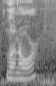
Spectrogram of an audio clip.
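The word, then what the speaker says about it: Lenoir: Lenore. Lenore? Mm-hmm. Like in the poem? Like in... Yeah, the raven. Lenore. It's not spelled the same way. Ah. It's French.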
